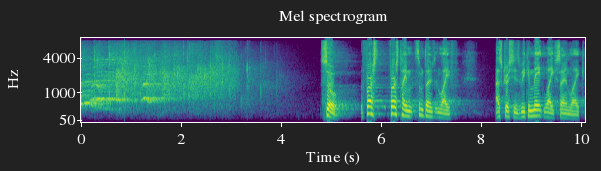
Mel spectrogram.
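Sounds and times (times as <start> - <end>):
audience cheering and clapping: 0.0 - 4.2
speech: 4.9 - 7.6, 8.3 - 10.0.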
